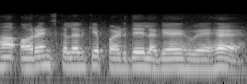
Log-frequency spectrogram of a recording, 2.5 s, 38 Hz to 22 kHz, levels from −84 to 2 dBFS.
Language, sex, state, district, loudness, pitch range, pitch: Hindi, male, Arunachal Pradesh, Lower Dibang Valley, -18 LUFS, 130-145 Hz, 140 Hz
